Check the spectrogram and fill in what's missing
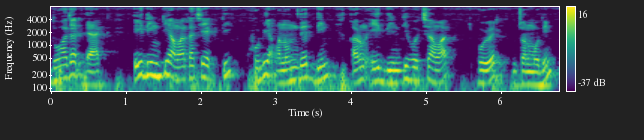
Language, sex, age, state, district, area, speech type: Bengali, male, 30-45, West Bengal, North 24 Parganas, rural, spontaneous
